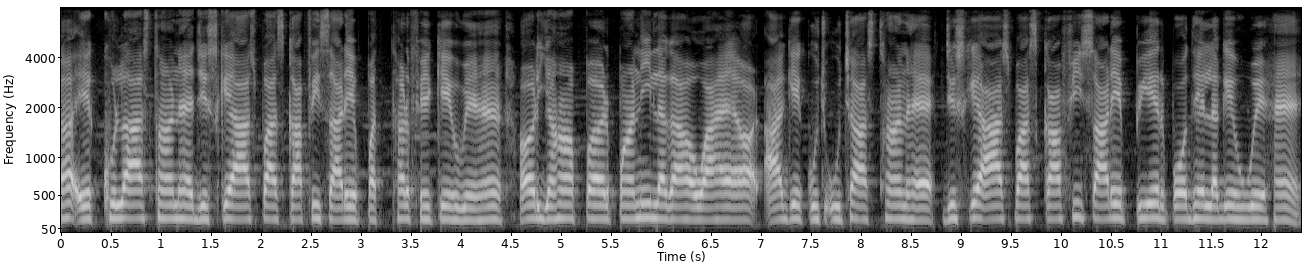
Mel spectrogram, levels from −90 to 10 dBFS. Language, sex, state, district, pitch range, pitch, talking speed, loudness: Hindi, male, Bihar, Supaul, 170-185 Hz, 180 Hz, 165 wpm, -15 LUFS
